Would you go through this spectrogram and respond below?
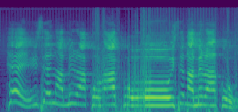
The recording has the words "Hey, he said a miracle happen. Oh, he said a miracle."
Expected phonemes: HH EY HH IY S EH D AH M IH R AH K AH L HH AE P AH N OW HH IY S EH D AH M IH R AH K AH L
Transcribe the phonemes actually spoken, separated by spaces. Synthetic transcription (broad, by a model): HH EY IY S EH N AH M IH R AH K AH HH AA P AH OW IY S EH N AH M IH R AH K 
